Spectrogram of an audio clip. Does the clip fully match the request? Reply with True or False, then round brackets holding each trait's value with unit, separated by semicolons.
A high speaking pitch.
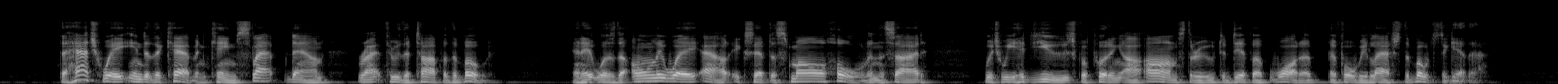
False (105 Hz)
